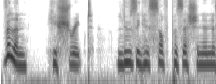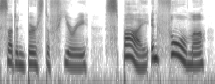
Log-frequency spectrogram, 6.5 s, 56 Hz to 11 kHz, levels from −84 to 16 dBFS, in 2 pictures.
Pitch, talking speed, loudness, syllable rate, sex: 210 Hz, 140 wpm, -19 LUFS, 4.4 syllables/s, female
